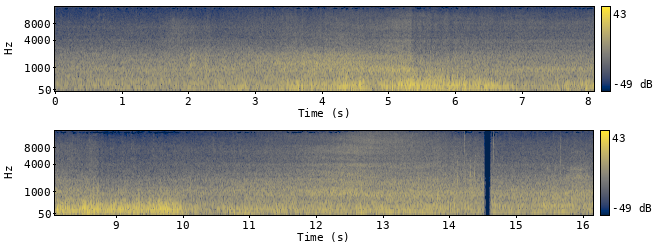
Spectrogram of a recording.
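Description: City street traffic: a steady rush of road noise with two swells as vehicles pass, about five and nine seconds in. The sound drops out for an instant near the end.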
